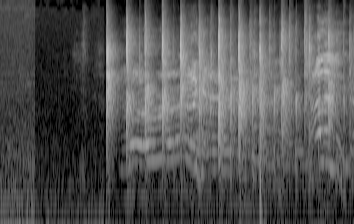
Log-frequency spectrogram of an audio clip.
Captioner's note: background clapping and cheering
